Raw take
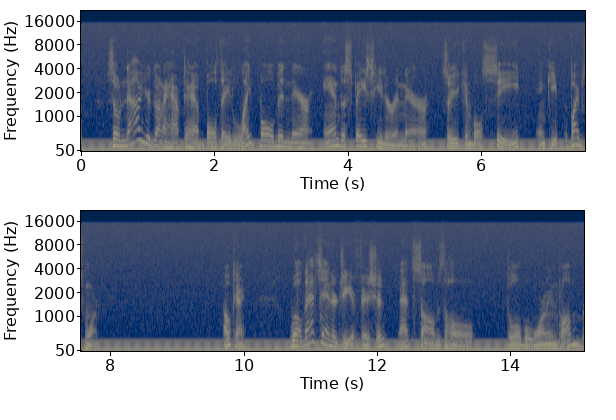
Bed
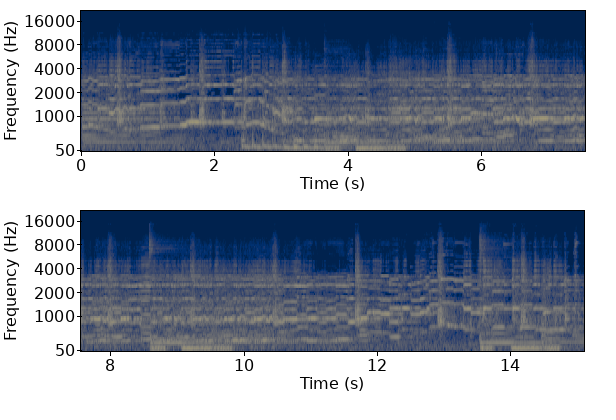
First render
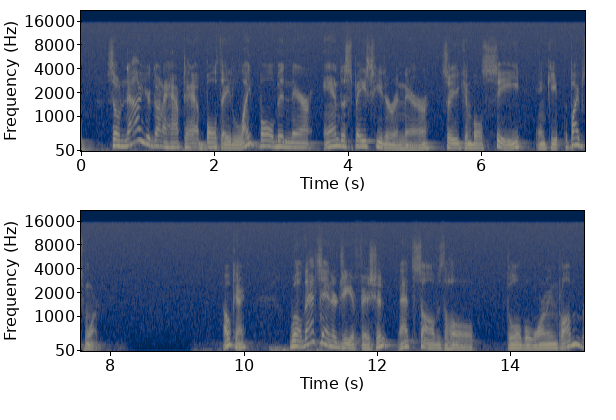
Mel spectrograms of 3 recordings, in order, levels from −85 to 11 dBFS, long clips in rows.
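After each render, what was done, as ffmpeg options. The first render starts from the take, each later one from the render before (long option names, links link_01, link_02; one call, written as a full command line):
ffmpeg -i in.wav -af "bandreject=frequency=60:width_type=h:width=4,bandreject=frequency=120:width_type=h:width=4,bandreject=frequency=180:width_type=h:width=4,bandreject=frequency=240:width_type=h:width=4,bandreject=frequency=300:width_type=h:width=4" out.wav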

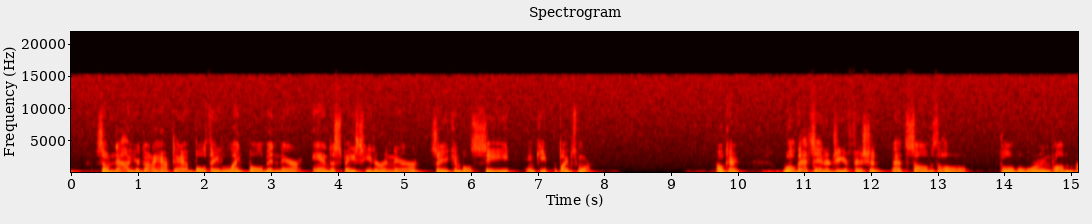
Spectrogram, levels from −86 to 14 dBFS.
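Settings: ffmpeg -i in.wav -af "afftdn=noise_reduction=12:noise_floor=-44" out.wav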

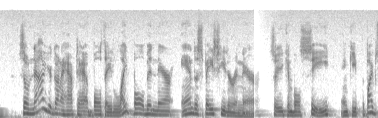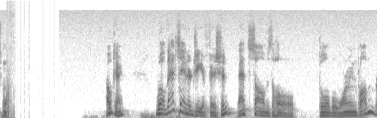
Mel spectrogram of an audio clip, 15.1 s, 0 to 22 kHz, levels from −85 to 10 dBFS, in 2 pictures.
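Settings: ffmpeg -i in.wav -filter_complex "[0:a]asettb=1/sr,asplit=3[link_01][link_02][link_03];[link_01]atrim=end=7.694[link_04];[link_02]atrim=start=7.69:end=8.75,asetpts=PTS-STARTPTS,afade=type=in:duration=0.004:curve=qsin,afade=type=out:start_time=1.056:duration=0.004:curve=qsin,acrusher=bits=4:dc=4:mix=0:aa=0.000001[link_05];[link_03]atrim=start=8.746[link_06];[link_04][link_05]acrossfade=duration=0.004:curve1=hsin:curve2=qsin[link_07];[link_07][link_06]acrossfade=duration=0.004:curve1=qsin:curve2=hsin,asplit=2[link_08][link_09];[link_08]atrim=end=5.08,asetpts=PTS-STARTPTS,afade=type=out:start_time=5.076:duration=0.004:curve=hsin[link_10];[link_09]atrim=start=5.08,asetpts=PTS-STARTPTS,afade=type=in:duration=0.6[link_11];[link_10][link_11]concat=n=2:v=0:a=1" out.wav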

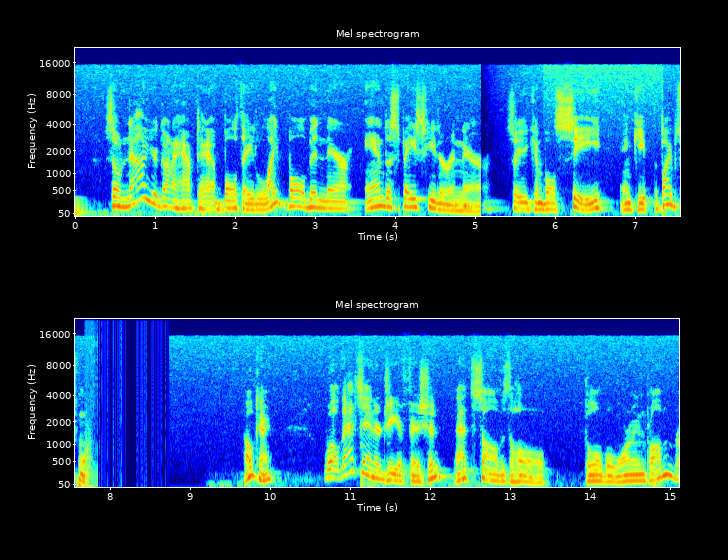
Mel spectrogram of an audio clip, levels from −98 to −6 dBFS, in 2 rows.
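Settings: ffmpeg -i in.wav -filter_complex "[0:a]asettb=1/sr,asplit=3[link_01][link_02][link_03];[link_01]atrim=end=5.864[link_04];[link_02]atrim=start=5.86:end=7.36,asetpts=PTS-STARTPTS,afade=type=in:duration=0.004:curve=qsin,afade=type=out:start_time=1.496:duration=0.004:curve=qsin,highshelf=frequency=3100:gain=8.5[link_05];[link_03]atrim=start=7.356[link_06];[link_04][link_05]acrossfade=duration=0.004:curve1=hsin:curve2=qsin[link_07];[link_07][link_06]acrossfade=duration=0.004:curve1=qsin:curve2=hsin,asettb=1/sr,asplit=3[link_08][link_09][link_10];[link_08]atrim=end=10.364[link_11];[link_09]atrim=start=10.36:end=11.14,asetpts=PTS-STARTPTS,afade=type=in:duration=0.004:curve=qsin,afade=type=out:start_time=0.776:duration=0.004:curve=qsin,highpass=310[link_12];[link_10]atrim=start=11.136[link_13];[link_11][link_12]acrossfade=duration=0.004:curve1=hsin:curve2=qsin[link_14];[link_14][link_13]acrossfade=duration=0.004:curve1=qsin:curve2=hsin" out.wav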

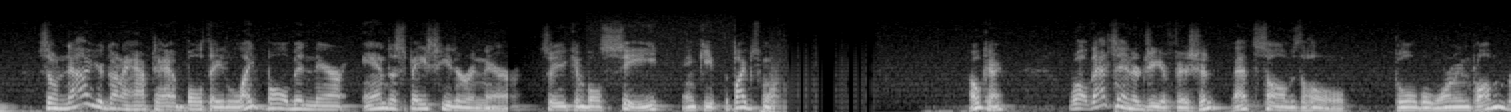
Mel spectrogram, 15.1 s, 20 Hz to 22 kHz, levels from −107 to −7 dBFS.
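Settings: ffmpeg -i in.wav -af "lowpass=1200,aecho=1:1:4.9:0.56" out.wav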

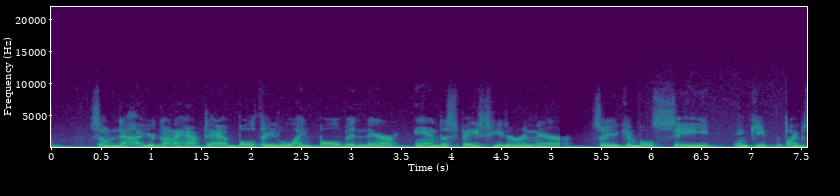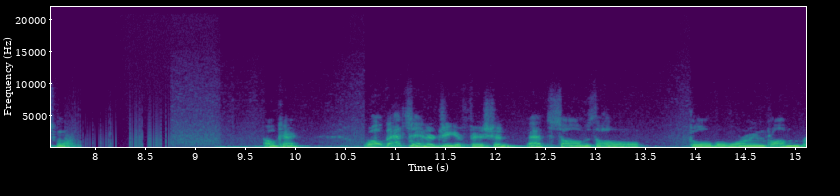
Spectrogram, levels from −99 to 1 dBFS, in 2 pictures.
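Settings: ffmpeg -i in.wav -af "acompressor=mode=upward:threshold=-43dB:ratio=2.5,alimiter=limit=-24dB:level=0:latency=1:release=50" out.wav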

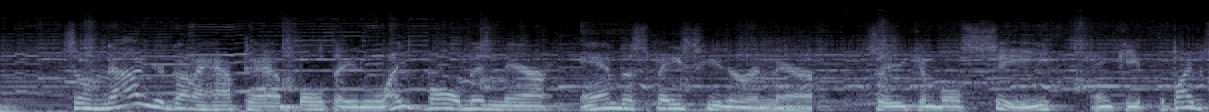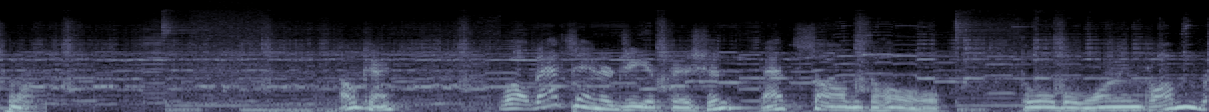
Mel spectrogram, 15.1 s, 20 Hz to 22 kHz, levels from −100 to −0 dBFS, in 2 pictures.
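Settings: ffmpeg -i in.wav -i bed.wav -filter_complex "[1:a]volume=-15.5dB[link_01];[0:a][link_01]amix=inputs=2:normalize=0" out.wav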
